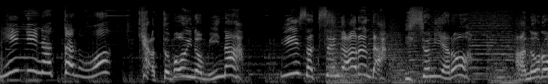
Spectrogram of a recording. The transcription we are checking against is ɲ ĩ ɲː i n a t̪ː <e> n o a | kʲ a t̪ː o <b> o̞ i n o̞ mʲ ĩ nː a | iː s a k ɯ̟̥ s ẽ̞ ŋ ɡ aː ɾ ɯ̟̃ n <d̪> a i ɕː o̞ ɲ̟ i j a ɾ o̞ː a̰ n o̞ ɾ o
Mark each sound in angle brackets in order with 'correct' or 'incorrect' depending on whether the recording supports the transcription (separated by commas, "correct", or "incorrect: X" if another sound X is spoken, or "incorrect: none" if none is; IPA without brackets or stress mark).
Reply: incorrect: a, correct, correct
